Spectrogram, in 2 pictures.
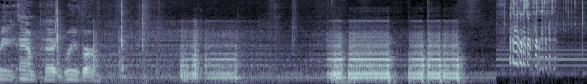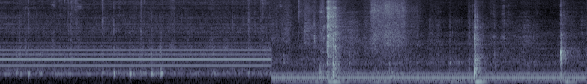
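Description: An amplifier hums steadily.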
